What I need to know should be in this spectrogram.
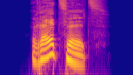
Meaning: genitive singular of Rätsel
- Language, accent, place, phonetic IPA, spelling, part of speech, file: German, Germany, Berlin, [ˈʁɛːt͡sl̩s], Rätsels, noun, De-Rätsels.ogg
